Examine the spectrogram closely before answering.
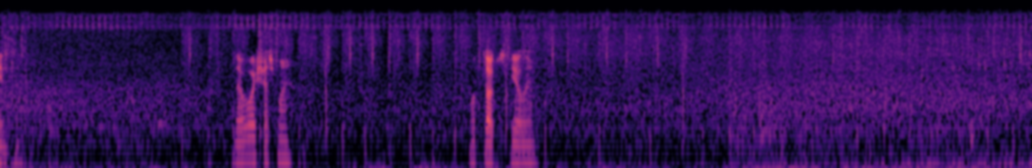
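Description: Boots walk steadily on cobblestones.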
